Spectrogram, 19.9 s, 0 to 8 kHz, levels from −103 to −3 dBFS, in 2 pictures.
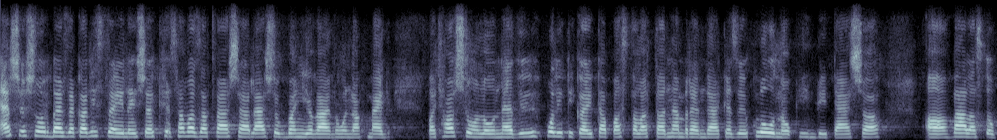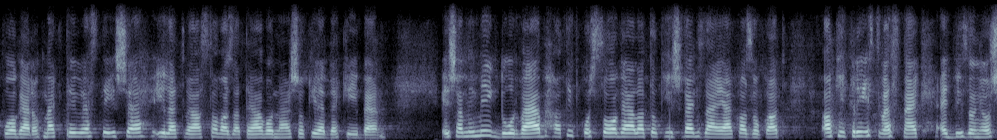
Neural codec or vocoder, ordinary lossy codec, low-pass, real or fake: codec, 44.1 kHz, 7.8 kbps, Pupu-Codec; Opus, 32 kbps; 7.2 kHz; fake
